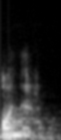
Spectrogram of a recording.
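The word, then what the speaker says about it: honour: एन ऑनर, यहाँ पे ह जो है यानी एच साउंड जो है वो साइलेंट है इसलिए हम यहाँ पे एन ऑनर यूज़ करेंगे।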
